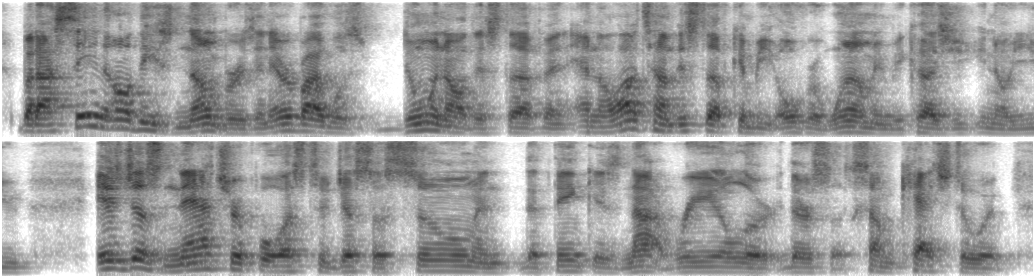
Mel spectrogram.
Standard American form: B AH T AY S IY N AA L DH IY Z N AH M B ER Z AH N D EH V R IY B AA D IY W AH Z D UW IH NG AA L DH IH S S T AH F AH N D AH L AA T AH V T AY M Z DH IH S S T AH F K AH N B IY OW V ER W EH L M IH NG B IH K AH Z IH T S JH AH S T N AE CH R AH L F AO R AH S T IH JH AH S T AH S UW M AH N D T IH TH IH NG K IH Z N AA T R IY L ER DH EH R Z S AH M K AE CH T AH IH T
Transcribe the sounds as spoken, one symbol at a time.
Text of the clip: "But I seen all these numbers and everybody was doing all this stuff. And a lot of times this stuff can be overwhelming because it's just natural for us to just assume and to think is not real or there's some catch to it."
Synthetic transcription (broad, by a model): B AH T AY S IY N AA L DH IY Z N AH M B ER Z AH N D EH V R IY B AA D IY W AH Z D UW IH NG AA L DH IH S S T AH F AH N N AH L AA T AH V T AY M DH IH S S T AH F K AH N B IY OW V ER W EH L M IH NG B IH K AH Z IH T S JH AH S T N AE CH R L F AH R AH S T IH JH AH S T AH S UW M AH N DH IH TH IH NG K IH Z N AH T R IY L ER DH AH R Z S AH M K AE CH T AH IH T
